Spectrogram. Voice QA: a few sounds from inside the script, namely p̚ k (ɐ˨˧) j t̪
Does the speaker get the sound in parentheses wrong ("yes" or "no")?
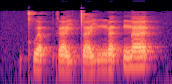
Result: yes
